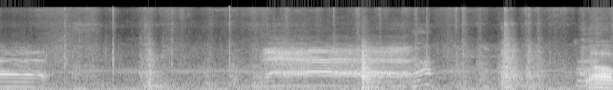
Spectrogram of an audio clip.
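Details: Goats in a pen calling out on a keeper's arrival, as if awaiting feeding: a short harmonic bleat at the start, then a longer wavering bleat mid-way, over a steady tone, clapping and talk.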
